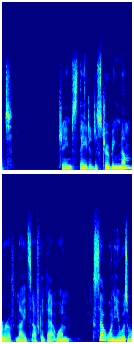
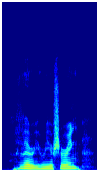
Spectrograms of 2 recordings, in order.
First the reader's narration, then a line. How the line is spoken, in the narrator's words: murmured Q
